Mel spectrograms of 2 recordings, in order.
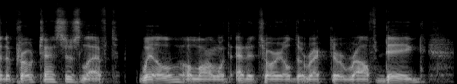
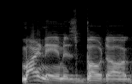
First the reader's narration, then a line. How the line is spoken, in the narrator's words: the man said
